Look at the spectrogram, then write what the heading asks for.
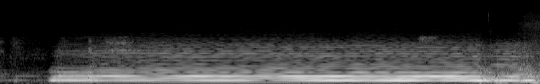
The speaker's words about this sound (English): Duluth double foghorn, please.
